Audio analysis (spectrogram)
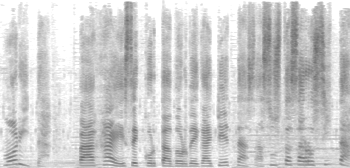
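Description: Sensible cartoon girl, skeptical, a bit bossy, high voice, lively intonation, music behind. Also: measured pace. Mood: skeptical, calm. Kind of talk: children's cartoon dub.

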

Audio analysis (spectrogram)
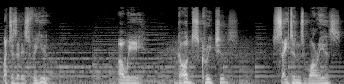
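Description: An actor playing a cold, menacing, aristocratic male vampire in a horror audio drama, with formal, deliberate, theatrical delivery. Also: fairly high pitch. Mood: sinister, condescending. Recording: music behind the voice. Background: music.

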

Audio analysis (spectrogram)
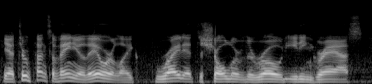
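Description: A man's voice: mid-range voice, fairly quick, narrow, tinny audio. A middle-aged American man casually recounting a trip as a travel vlog host, speaking outdoors in the open air.

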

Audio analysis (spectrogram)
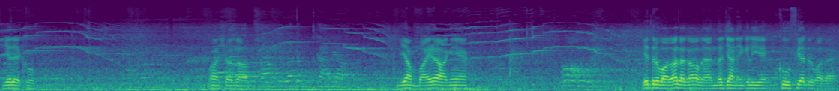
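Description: A man's voice: mid-range voice, little pitch movement, takes it slowly, pauses often. A young man with a Pakistani Punjabi accent chatting casually as a vlogger, repeating phrases for emphasis, on a handheld phone. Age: young adult. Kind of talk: casual walk-around vlog chat. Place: on the move through a mall, terrace and outdoors. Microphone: handheld phone at arm's length. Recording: dull phone audio with loud background noise.

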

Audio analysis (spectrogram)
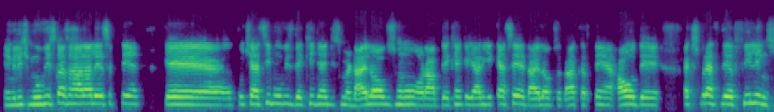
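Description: A man giving an informal lecture as a teacher, explaining point by point and slowing down for English phrases. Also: high-pitched, no echo. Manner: explanatory, slows down when reading English phrases. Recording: dull, lo-fi close recording.

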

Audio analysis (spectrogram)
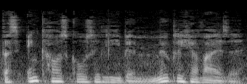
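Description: An actor playing a sardonic, dogged investigator with a teasing, insistent manner in a German radio crime play. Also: male voice, on the low side, very animated, measured pace, a little mellow, a little hiss or hum. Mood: eager, teasing. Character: sardonic, dogged male investigator pressing for answers.

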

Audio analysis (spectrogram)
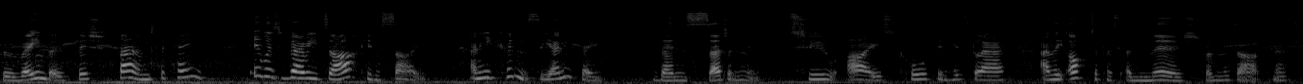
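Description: A middle-aged woman reading a storybook aloud to young children outdoors, expressive and deliberate. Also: fairly high pitch, creaky, rough recording. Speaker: nursery early years co-ordinator reading a story. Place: outdoors in a grassy garden by a field. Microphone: camera several metres away. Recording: outdoor ambient noise.

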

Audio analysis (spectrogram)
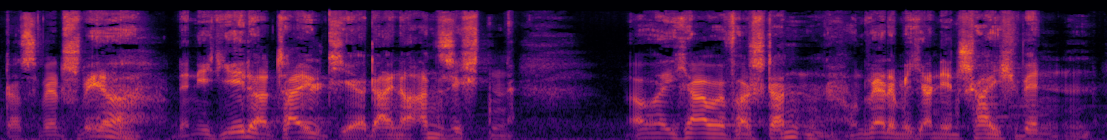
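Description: An actor playing a grim, wearily obedient deputy of an underground community in a German fan audio drama. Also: male voice, on the low side, lively intonation, measured pace, gravelly, pushed and bright, slightly rough, full character voice. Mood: resigned, dutiful. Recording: long hall reverb, muddy clarity.

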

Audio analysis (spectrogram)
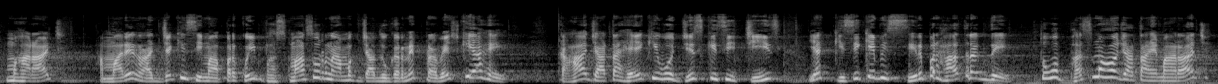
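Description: A man voicing a deferential, alarmed royal soldier in formal animated story dialogue. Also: sits high, measured pace, full character voice. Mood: alarmed report. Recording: long hall reverb, faint music.

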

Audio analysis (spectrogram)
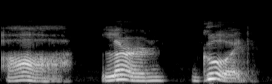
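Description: A woman's voice: on the low side, drawn-out words, muffled recording. A woman voicing a tiny, proud, blunt warrior man from a storybook in grave, clipped phrases. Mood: approving.

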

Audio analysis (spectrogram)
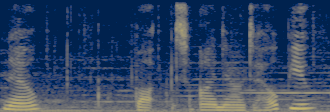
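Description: A woman's voice: medium pitch, lively intonation, measured pace, natural voice. A female performer playing an eager, streetwise young child in a video game, speaking plainly. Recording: music behind the voice.

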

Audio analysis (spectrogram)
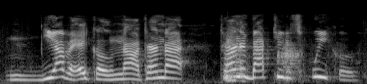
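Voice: sits high, lively intonation, normal speed, pushed and bright. A gamer chatting casually with slangy callouts to teammates during play. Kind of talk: casual chat while gaming. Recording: very noisy game-chat mic.

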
